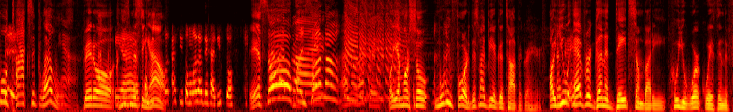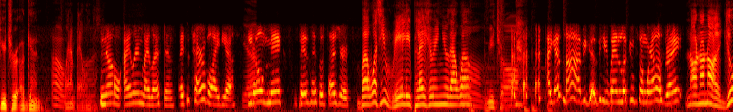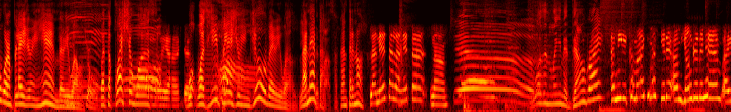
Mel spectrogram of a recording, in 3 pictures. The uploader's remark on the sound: we opened up the phone lines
